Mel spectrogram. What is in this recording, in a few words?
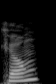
"kiong9", taiwanese syllable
